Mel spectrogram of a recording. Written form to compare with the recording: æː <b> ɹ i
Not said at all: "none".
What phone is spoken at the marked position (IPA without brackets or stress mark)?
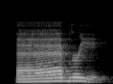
b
